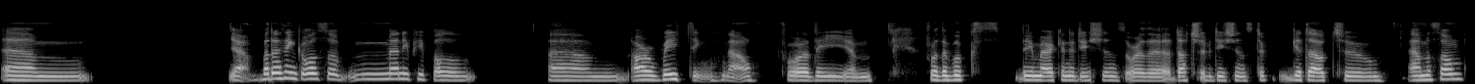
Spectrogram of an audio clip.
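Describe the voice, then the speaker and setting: A Swedish woman in her thirties speaks English with a clear Swedish accent as a podcast guest. She hesitates often, filling gaps with ums and restarting her sentences. The sound is dry and slightly dull, with an ordinary pitch. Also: fairly even intonation, takes it slowly, warm tone, no echo. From Sweden. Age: 30s. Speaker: guest illustrator. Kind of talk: casual interview answers.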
